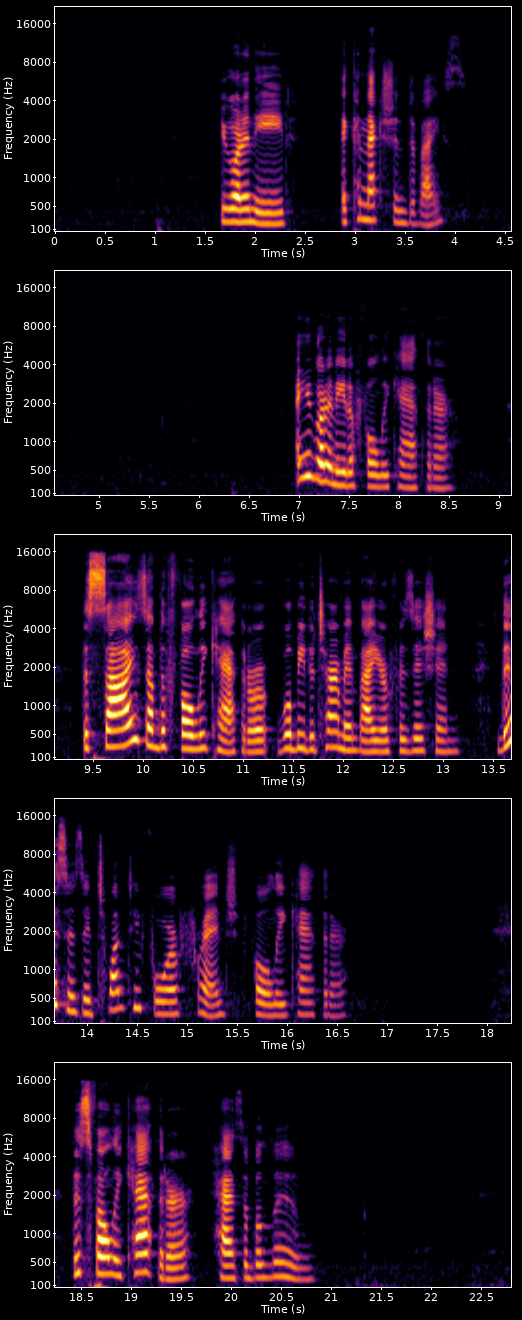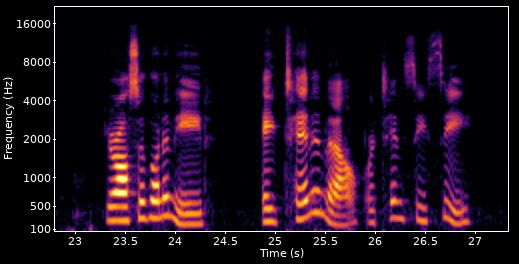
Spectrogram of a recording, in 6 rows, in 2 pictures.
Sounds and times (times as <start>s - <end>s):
Speech: 1.7s - 4.2s, 7.0s - 8.6s, 9.4s - 16.6s, 18.4s - 20.9s, 23.3s - 27.0s.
